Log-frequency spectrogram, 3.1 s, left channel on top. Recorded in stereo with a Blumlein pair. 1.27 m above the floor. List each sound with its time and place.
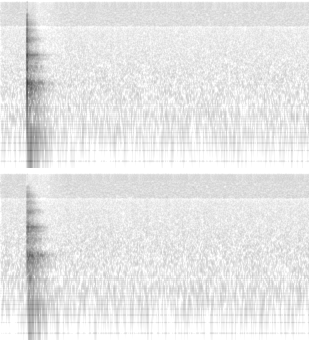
0.3 s ticking: 40° left, 0.6 m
